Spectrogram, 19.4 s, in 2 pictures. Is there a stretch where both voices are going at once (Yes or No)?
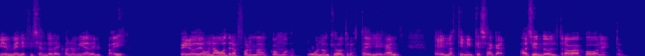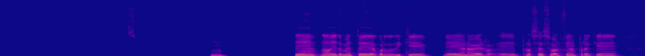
No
